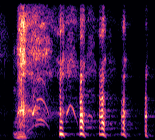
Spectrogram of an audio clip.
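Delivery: sudden high-pitched laugh; real amused cackle. Real, not acted. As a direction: burst out cackling. Streamer laughing at the clip.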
